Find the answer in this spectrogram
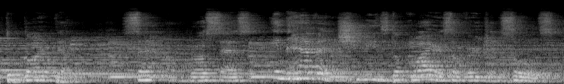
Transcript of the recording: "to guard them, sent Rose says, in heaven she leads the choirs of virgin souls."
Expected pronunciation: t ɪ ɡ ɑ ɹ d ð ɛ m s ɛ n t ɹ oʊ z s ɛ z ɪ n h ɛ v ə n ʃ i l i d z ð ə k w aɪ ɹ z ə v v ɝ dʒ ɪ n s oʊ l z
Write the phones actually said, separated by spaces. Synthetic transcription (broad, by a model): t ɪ ɡ ɑ ɹ d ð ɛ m s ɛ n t ɹ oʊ s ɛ s ɪ n h ɛ v ə n ʃ i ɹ i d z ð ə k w aɪ ɹ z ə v v ɝ dʒ ɪ n s oʊ l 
